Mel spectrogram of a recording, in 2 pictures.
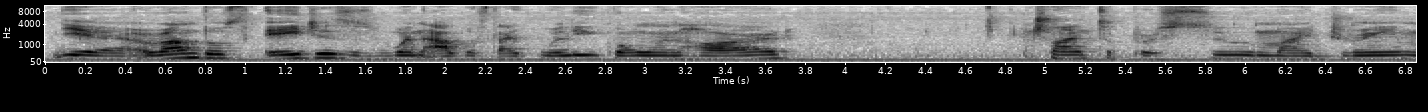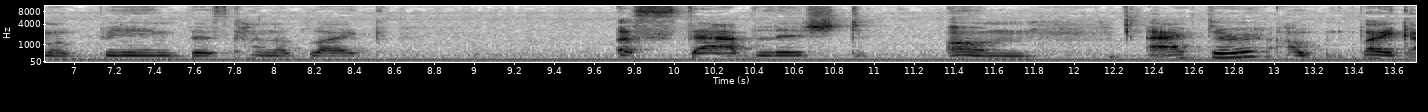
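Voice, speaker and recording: A woman in her thirties talking candidly to her vlog camera while she eats, chatty and relaxed. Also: deep voice, slight background noise, low-quality recording. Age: 30s. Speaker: vlogger. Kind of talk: casual mukbang vlog chat. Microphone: camera mic.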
